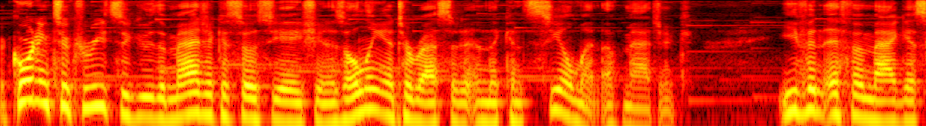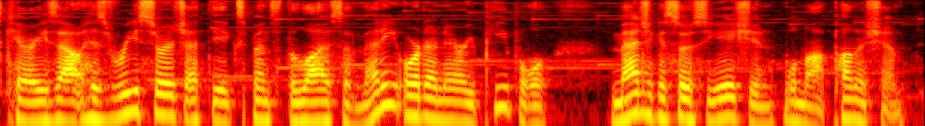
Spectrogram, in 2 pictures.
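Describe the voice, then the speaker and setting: A let's play host narrates a visual novel in a mid-pitched voice over music. The reading is deliberate, like a story told aloud, and now and then trips on a word. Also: lively intonation. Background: background music.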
